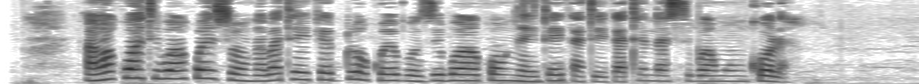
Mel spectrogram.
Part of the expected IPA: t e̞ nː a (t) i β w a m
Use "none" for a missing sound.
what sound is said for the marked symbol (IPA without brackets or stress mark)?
s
